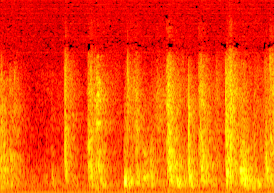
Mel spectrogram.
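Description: A door is opened and then shut, heard as a series of quick knocks and clatters, about half a dozen moderately loud bursts in uneven rhythm with no talking.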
